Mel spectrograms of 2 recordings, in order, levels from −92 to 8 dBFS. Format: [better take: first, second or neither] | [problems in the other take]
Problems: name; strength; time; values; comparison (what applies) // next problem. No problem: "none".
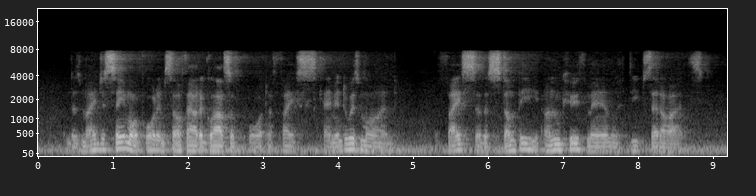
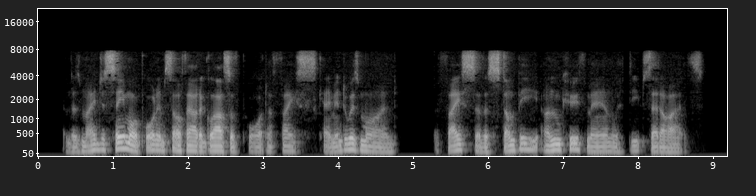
second | background sound (Train); 12 dB below the speech // room echo; dies away in 0.7 s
